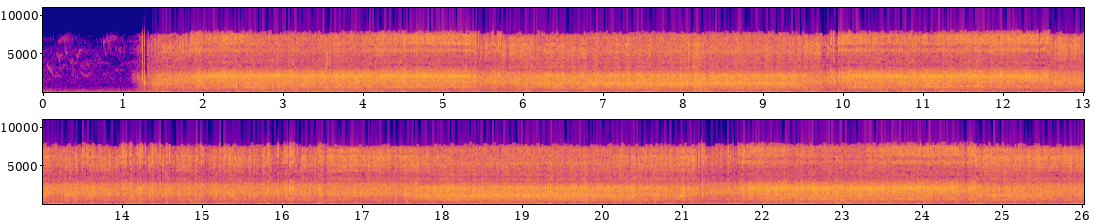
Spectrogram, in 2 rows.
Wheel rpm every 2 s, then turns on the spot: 20, 70, 70, 70, 70, 70, 70, 70, 70, 70, 70, 70, 70.
none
